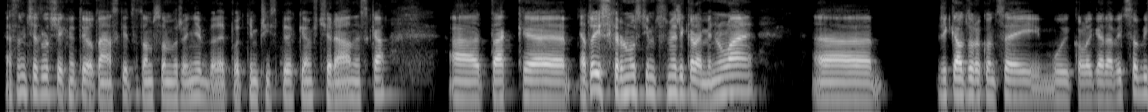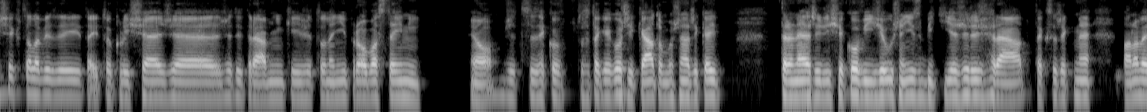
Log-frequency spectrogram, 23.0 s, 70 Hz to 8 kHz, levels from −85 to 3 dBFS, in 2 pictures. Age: 20-39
